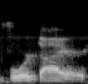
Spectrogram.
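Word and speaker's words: voir dire: all of his books is vwadir is that how you say it james i'm in kansas it is very often four dire here but a lot here is correct all right well we'll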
